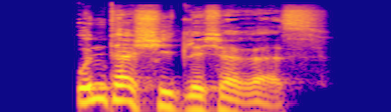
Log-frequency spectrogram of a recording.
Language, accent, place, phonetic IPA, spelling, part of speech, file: German, Germany, Berlin, [ˈʊntɐˌʃiːtlɪçəʁəs], unterschiedlicheres, adjective, De-unterschiedlicheres.ogg
- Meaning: strong/mixed nominative/accusative neuter singular comparative degree of unterschiedlich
